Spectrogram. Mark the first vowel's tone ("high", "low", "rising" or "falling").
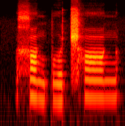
falling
